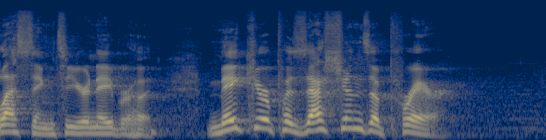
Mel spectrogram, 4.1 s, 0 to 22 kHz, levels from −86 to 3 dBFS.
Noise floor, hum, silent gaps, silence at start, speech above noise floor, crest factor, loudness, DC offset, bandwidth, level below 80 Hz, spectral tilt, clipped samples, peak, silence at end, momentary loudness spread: -62 dBFS; none; none; 0 s; 34 dB; 20 dB; -29 LUFS; under 0.1%; 16.5 kHz; -72 dBFS; -4.5 dB/octave; under 0.1%; -10 dBFS; 0.7 s; 13 LU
